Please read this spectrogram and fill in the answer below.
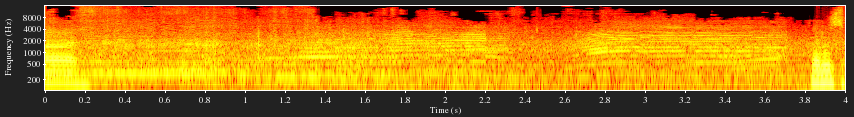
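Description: Racing snowmobile engines running at high revs, their pitch rising and falling with the throttle, with one rising climb in pitch about two and a half seconds in.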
